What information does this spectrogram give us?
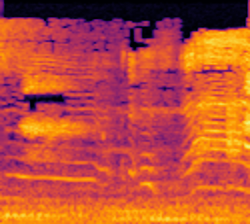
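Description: A young child crying, a wavering, high-pitched wail that continues steadily for the whole clip at a fairly loud level.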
